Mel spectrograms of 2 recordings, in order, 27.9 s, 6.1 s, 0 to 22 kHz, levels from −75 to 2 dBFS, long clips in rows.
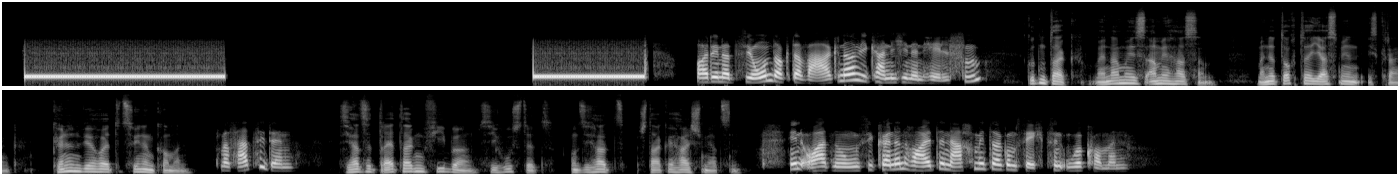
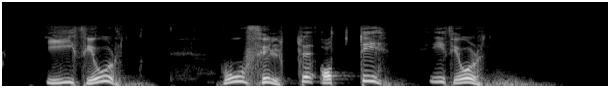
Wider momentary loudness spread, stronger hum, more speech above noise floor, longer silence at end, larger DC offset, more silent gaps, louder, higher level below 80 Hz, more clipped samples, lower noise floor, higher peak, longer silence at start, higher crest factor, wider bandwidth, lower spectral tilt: first, 21 LU vs 13 LU; neither; second, 53 dB vs 61 dB; first, 2.75 s vs 0.8 s; neither; first, 2.27-5.28 s vs none; first, -12 LUFS vs -18 LUFS; second, -56 dBFS vs -42 dBFS; neither; second, -70 dBFS vs -78 dBFS; about the same, 0 dBFS vs -2 dBFS; second, 0.2 s vs 0.45 s; about the same, 14 dB vs 18 dB; first, 12 kHz vs 7.2 kHz; about the same, -7 dB/octave vs -7 dB/octave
